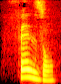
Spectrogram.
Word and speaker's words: faisons: Nous faisons. Nous faisons. The letter S over here sounds Z because it is linked with the letter O.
